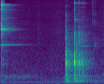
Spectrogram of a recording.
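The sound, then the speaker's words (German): Spoon clinks against a glass while salt is stirred into water. A single bright clink is followed by a pause, then a quick cluster of several clinks and light scraping. Nobody speaks. “Mein Löffel ist jetzt ein bisschen klein, deswegen mache ich mal zwei. Schön umrühren.”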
